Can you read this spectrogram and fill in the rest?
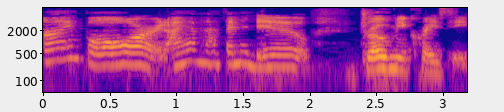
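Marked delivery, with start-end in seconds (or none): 0.0-1.9 mock whiny kid voice, higher. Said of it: "when my kids go".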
